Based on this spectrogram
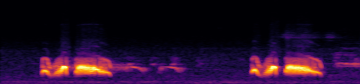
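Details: Spotted dove kept as a decoy, cooing to urge other doves to answer; two phrases roughly two and a half seconds apart, each two short rising notes then a long, softly falling coo, with faint trailing murmurs.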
